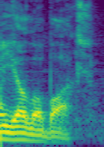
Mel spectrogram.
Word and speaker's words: YOLO box: The yolo box.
